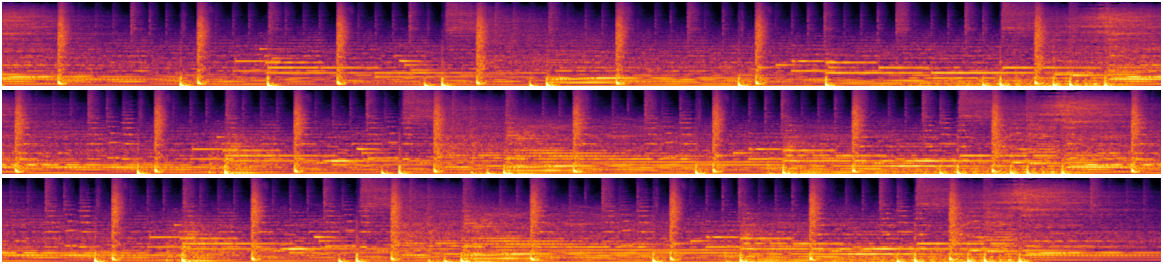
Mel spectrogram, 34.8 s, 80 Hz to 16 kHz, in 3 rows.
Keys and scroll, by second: 6.3 ctrl+0, 7.1 ctrl+=, 23.5 ctrl+z, 31.7 ctrl+Return.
